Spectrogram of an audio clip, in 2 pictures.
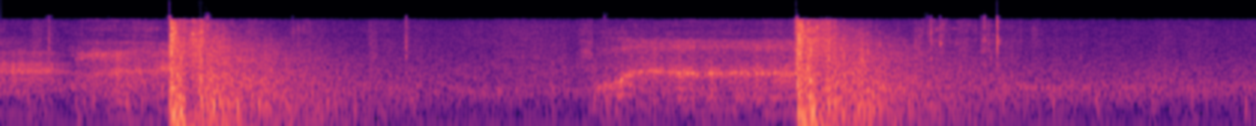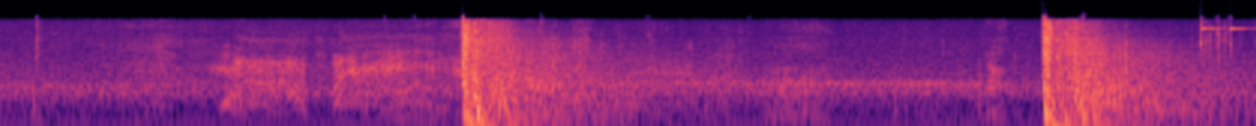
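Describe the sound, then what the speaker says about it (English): Gunfire in the video game Project Zomboid, four loud sharp shots spaced several seconds apart over a quieter game background with scattered lesser sounds. "we'll just hop out and shoot them"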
